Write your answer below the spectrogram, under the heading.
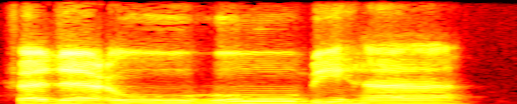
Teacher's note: فنبين المد حتى لا نختلس هذه الصلة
